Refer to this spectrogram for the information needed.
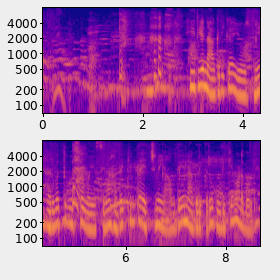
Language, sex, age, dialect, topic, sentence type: Kannada, female, 18-24, Mysore Kannada, banking, statement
